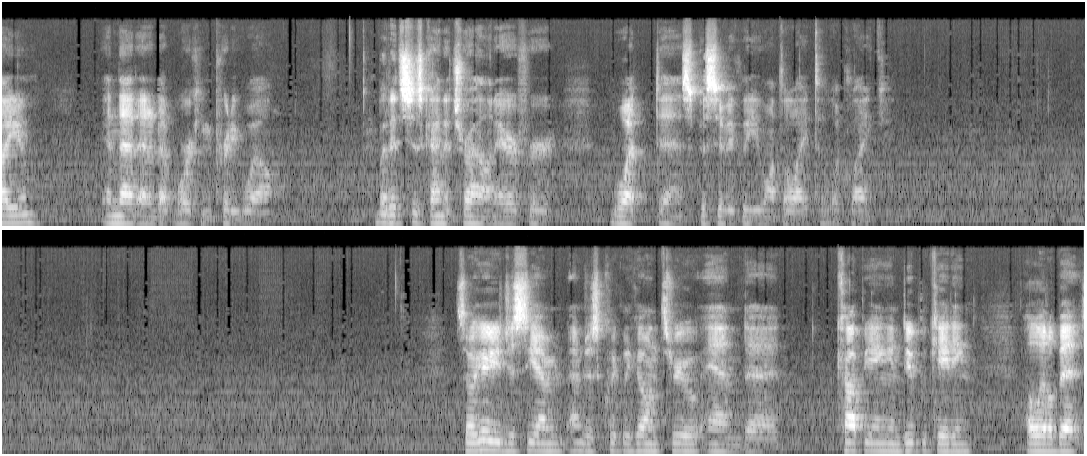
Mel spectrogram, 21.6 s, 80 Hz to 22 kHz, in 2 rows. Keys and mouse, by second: 3.4 click, 4.1-4.6 drag, 4.8 l, 5.6 click, 6.3 middle click, 7.0 right click, 7.4 shift+d, 8.0 click, 8.3 BackSpace, 9.9 click, 12.5 right click, 13.4 shift+d, 14.2 click, 14.6 BackSpace, 15.7 click, 17.3-18.3 right drag, 18.3 click.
